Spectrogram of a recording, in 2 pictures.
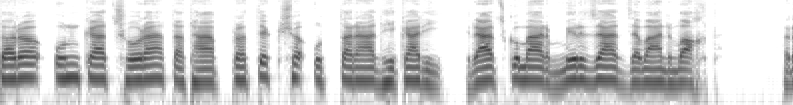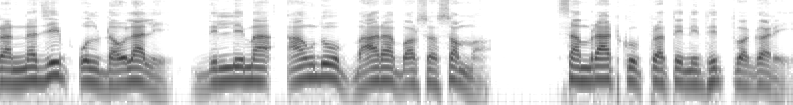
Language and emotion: Nepali, neutral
